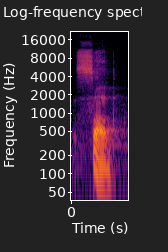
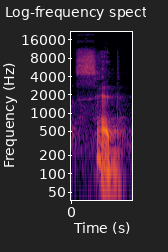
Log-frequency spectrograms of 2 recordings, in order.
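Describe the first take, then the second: First: The vowel is a short E sound. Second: The vowel is a short E sound.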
